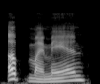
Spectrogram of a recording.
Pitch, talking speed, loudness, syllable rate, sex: 165 Hz, 180 wpm, -20 LUFS, 4.1 syllables/s, female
